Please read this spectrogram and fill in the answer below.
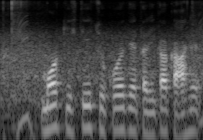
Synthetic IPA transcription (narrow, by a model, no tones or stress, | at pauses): mokɪʃt̪it͡ʃʊkoket̪ɐɾiːkakaːɦɪ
